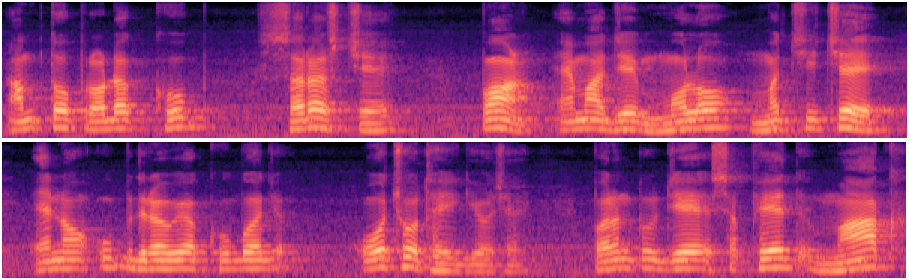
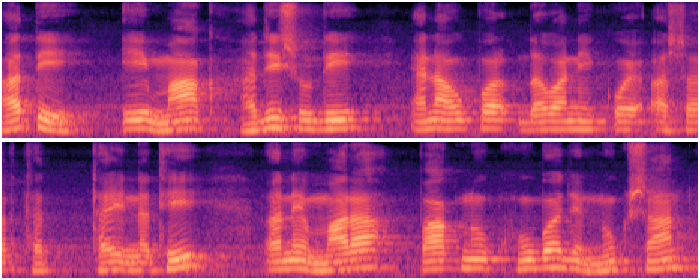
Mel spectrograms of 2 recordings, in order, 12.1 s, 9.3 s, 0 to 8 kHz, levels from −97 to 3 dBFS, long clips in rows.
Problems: background sounds at intervals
